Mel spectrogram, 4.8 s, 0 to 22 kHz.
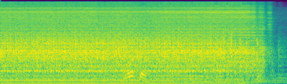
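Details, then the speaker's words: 2003 carburetted VAZ-2107, 91,000 on odometer, after DIY rebuild with new rings and bearings and 2000 km: loud uneven knock and rattle about four per second until shutoff; cause not yet found. "Ужасные звуки издаются."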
